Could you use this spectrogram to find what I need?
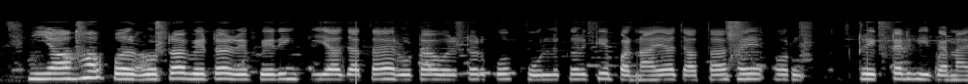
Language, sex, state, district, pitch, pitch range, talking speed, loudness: Hindi, female, Bihar, Sitamarhi, 240 Hz, 230-255 Hz, 120 wpm, -17 LUFS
